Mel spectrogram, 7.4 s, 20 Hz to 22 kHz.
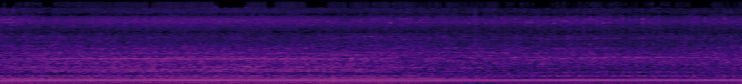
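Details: Husky portable generator that runs about 5 minutes, then shuts off; cleaning the idle mixture jet didn't help, and the carburetor is to be cleaned next. A steady low drone with a slight rise and fall in speed and no settled governor note: the engine is hunting, cause unconfirmed.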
